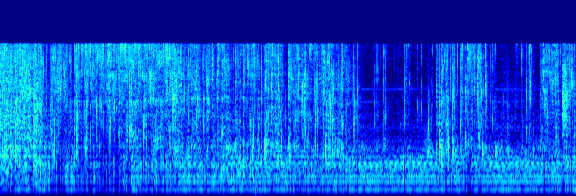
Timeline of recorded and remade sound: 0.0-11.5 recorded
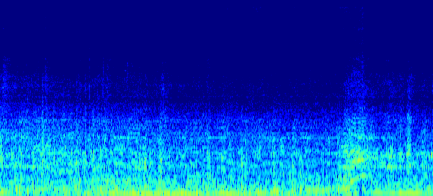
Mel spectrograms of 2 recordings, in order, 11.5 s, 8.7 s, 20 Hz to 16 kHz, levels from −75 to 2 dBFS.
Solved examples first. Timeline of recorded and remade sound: 0.0-8.7 remade

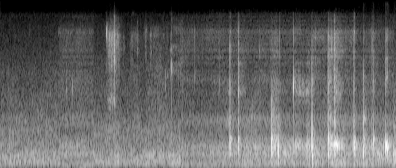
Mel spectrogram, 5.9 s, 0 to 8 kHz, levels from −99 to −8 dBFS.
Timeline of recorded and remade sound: 0.0-0.9 recorded; 0.9-1.4 remade; 1.4-2.7 recorded; 2.7-5.9 remade

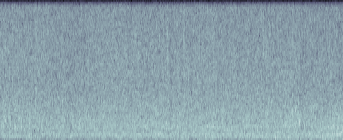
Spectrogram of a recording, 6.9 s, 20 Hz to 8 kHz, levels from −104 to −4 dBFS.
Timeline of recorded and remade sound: 0.0-1.5 remade; 1.5-5.1 recorded; 5.1-6.9 remade

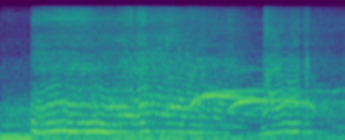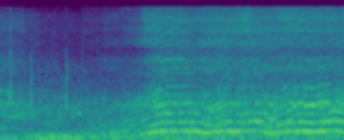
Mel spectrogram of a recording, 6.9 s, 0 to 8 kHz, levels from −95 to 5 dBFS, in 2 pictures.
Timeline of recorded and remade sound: 0.0-2.7 recorded; 2.7-3.7 remade; 3.7-6.9 recorded

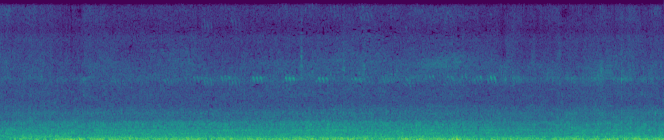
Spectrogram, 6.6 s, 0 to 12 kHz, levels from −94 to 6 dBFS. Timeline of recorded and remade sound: 0.0-1.0 remade; 1.0-5.0 recorded; 5.0-6.6 remade

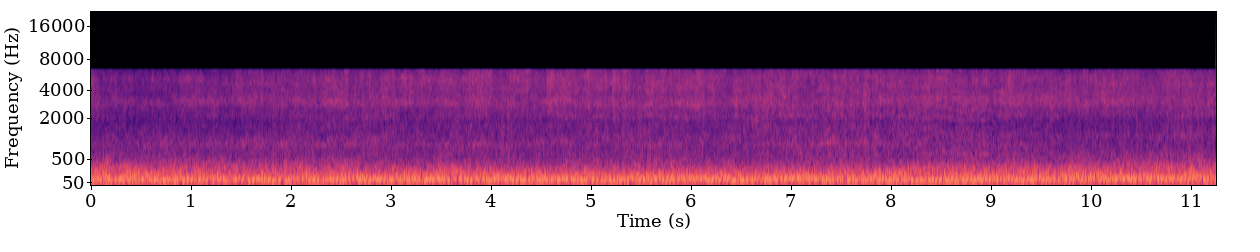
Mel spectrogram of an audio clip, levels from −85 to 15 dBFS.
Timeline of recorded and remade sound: 0.0-8.1 remade; 8.1-9.1 recorded; 9.1-11.3 remade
